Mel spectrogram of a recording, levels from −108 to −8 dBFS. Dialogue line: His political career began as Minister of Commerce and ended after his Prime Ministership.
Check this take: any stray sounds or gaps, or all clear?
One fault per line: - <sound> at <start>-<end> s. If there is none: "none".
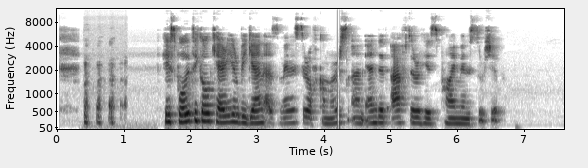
- laugh at 0.4-1.1 s
- dropout at 4.2-4.2 s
